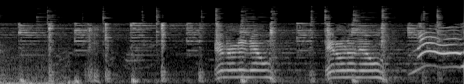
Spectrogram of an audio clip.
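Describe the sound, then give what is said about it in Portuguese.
Three drawn-out, loud cat meows, each rising then falling in pitch, preceded by a second of muffled shuffling and clicks. “O gatinho nasceu!”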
